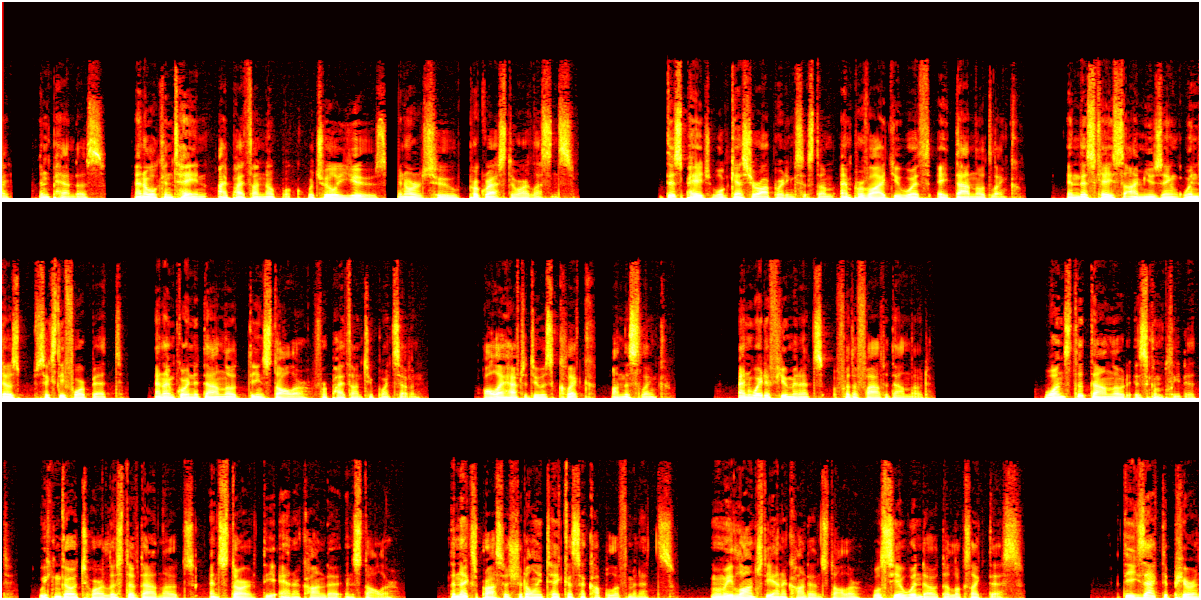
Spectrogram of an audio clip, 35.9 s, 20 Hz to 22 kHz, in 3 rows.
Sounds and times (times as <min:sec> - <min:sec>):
Speech: 0:00.0 - 0:05.8, 0:06.6 - 0:16.2, 0:16.8 - 0:18.7, 0:19.3 - 0:21.3, 0:22.4 - 0:34.2, 0:35.1 - 0:35.9.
